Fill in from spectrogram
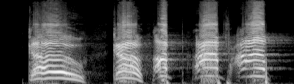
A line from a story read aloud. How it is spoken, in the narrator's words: I screamed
